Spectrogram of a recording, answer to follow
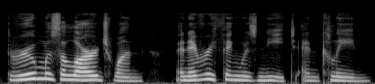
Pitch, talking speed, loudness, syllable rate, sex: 195 Hz, 190 wpm, -19 LUFS, 5.3 syllables/s, female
